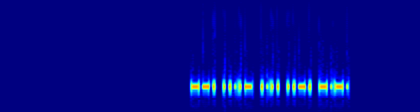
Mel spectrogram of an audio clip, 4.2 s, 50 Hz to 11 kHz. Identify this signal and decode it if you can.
Morse code, heard as a keyed tone, about 46 wpm, 700 Hz. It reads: G4HFC
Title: DXCC-100 Call Signs - 5 Characters - Repeated 3x - 45wpm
